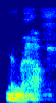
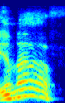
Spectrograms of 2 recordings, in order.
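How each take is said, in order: First: It is said softly, with a satisfied sigh. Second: It is said firmly, as a sharp scolding command. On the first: I am full and satisfied. "When you're happy and content and full" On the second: Stop that behavior now. "When somebody's talking too much or carrying on too much"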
